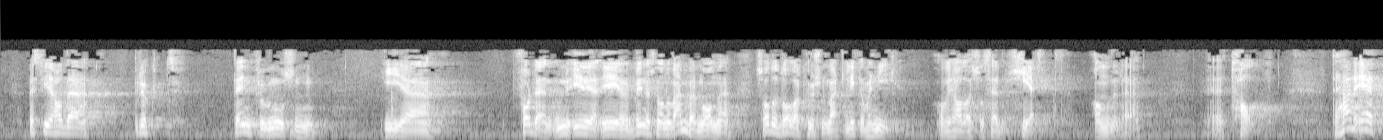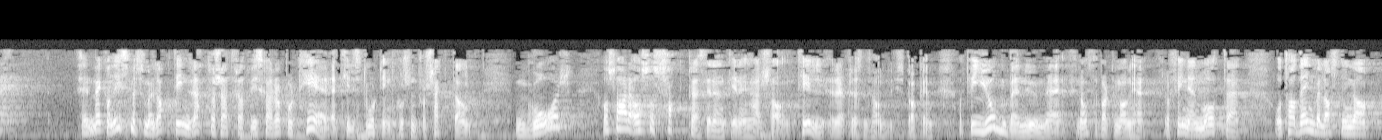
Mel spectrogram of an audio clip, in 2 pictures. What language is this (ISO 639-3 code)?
nob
